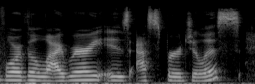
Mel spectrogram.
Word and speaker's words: aspergillus: And because the mold is aspergillus. – Aspergillus. We cannot guarantee that the pronunciation of aspergillus. – That. Aspergillus. – Aspergillus. It is called aspergillus.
